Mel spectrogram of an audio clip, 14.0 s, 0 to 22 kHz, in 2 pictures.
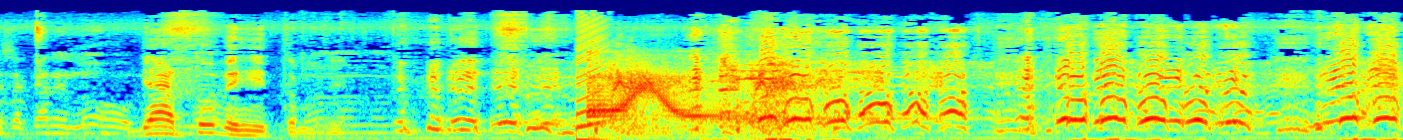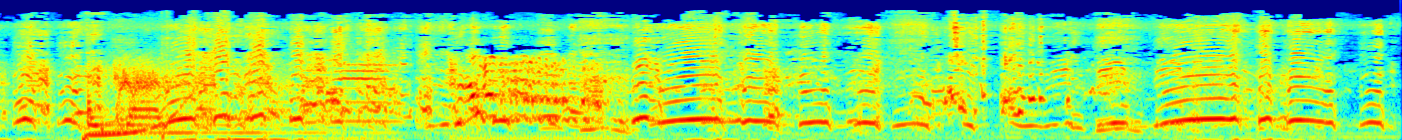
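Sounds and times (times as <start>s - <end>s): turkey calling: 9.3s - 10.0s, 11.6s - 12.3s.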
